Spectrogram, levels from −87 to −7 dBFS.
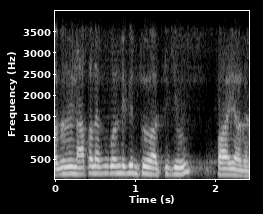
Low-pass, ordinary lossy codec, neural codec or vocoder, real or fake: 3.6 kHz; Opus, 24 kbps; codec, 16 kHz, 1.1 kbps, Voila-Tokenizer; fake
